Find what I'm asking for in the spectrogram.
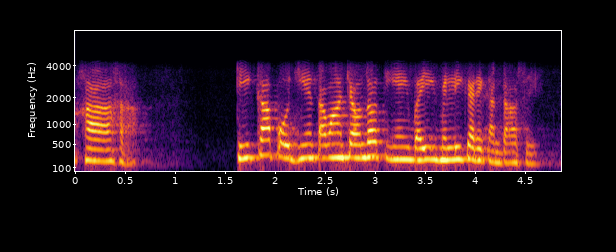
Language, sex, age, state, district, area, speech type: Sindhi, female, 60+, Maharashtra, Thane, urban, conversation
